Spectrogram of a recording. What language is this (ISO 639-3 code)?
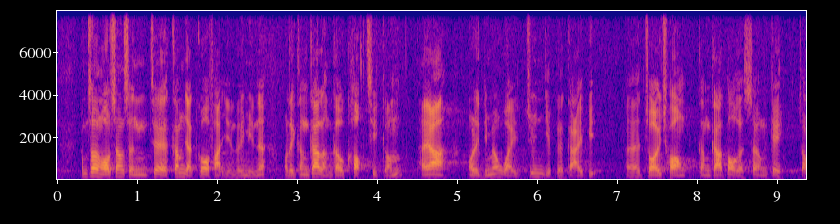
yue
